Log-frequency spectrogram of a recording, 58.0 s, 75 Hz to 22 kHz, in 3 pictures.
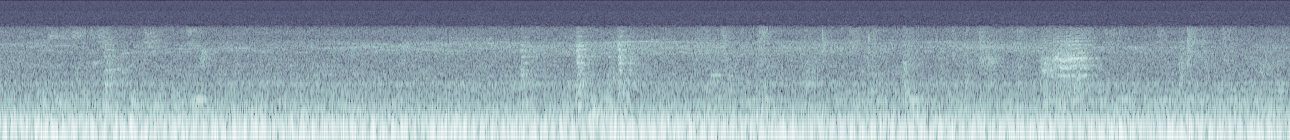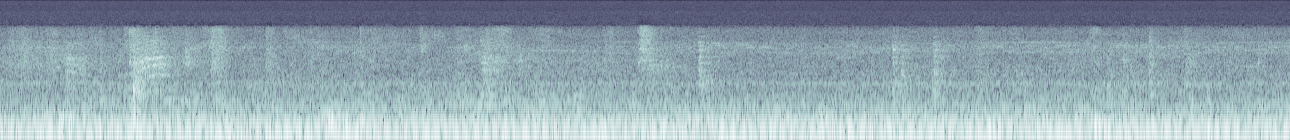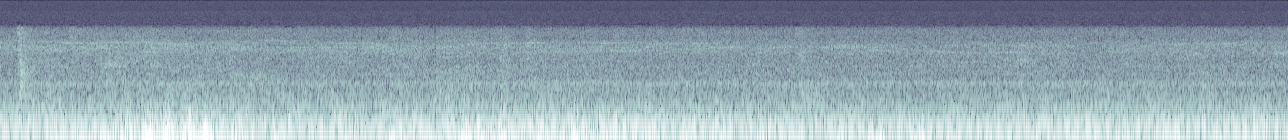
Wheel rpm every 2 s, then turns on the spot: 0, 0, 0, 0, 0, 0, 0, 0, 0, 0, 0, 0, 0, 0, 0, 0, 0, 0, 0, 0, 0, 0, 0, 0, 0, 0, 0, 0, 0.
none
